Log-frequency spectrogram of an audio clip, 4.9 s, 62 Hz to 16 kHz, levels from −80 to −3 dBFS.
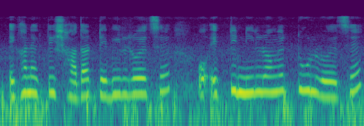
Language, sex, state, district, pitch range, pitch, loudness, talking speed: Bengali, female, West Bengal, Jhargram, 220-275 Hz, 250 Hz, -20 LUFS, 135 wpm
